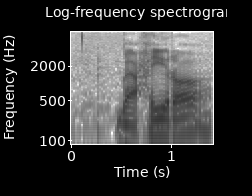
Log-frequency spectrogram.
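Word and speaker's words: Bahira: Kalau setelah ro itu adalah alif mamdudah, alif yang memanjang, maka bacanya Bahiro. Tapi kalau alifnya memendek atau istilah Jawa kita alif bengkong, maka membacanya Buhairo. Kedua-duanya juga benar.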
